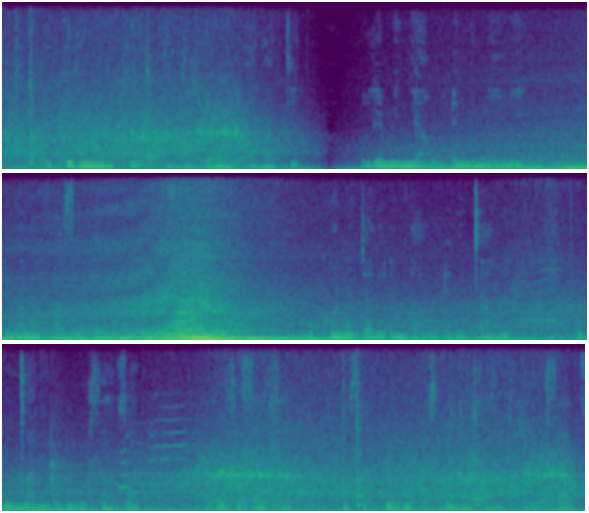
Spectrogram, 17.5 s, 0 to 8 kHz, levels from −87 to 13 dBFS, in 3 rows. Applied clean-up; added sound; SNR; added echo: none; Bicycle; -5 dB; none.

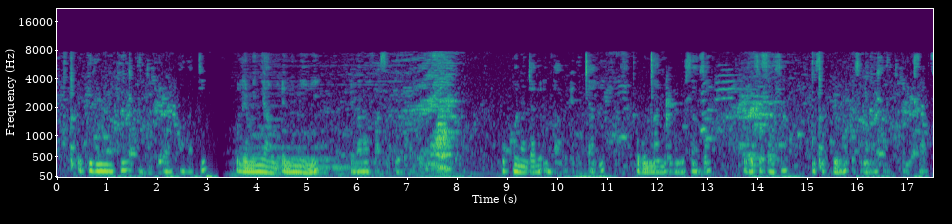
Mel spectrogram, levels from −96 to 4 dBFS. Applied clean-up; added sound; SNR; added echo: classical method Wiener filter.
